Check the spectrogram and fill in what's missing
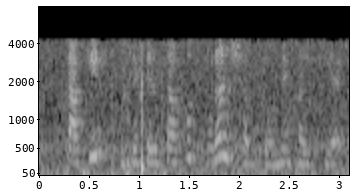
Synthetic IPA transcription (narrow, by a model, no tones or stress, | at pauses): t̪aːkid͡ʒɐʈɪlt̪akosʰɐɾəlʃɐbd̪õmẽɦɐlkija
